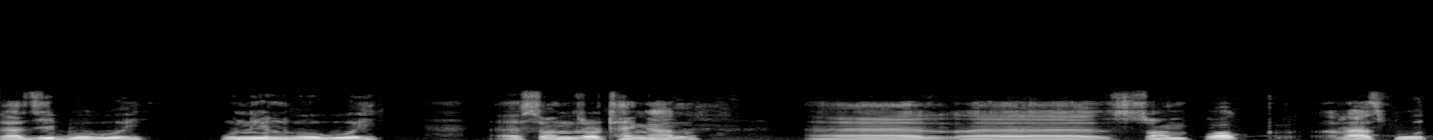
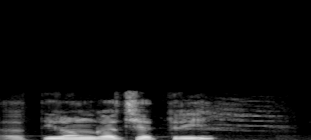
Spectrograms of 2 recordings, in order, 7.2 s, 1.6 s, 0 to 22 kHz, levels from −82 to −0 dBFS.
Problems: background sounds at intervals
